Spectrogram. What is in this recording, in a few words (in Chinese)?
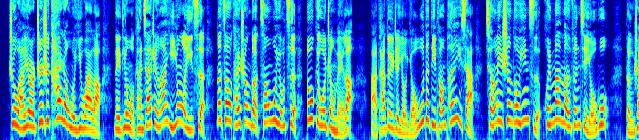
女 抖音视频介绍 去污剂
